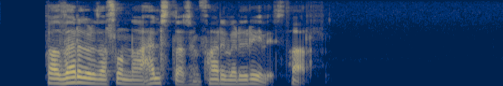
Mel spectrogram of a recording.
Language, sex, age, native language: Icelandic, male, 30-39, Icelandic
